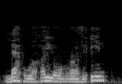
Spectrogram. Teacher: قرأ قارون كلمة لهو بإسكان الهاء فتصير لهو خير الرازقين، وكلاهما أي الضم والإسكان في لغة العرب.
